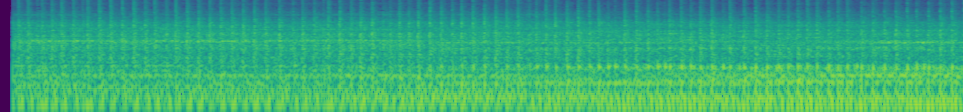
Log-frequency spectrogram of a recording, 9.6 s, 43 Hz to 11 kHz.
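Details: All-original 1992 Yamaha Blaster two-stroke single running with a rapid, sharp rattling knock on every revolution from a bad rod bearing.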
